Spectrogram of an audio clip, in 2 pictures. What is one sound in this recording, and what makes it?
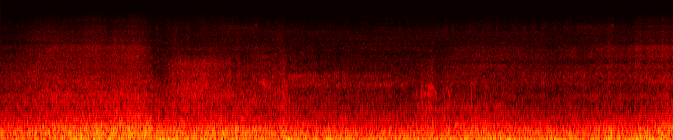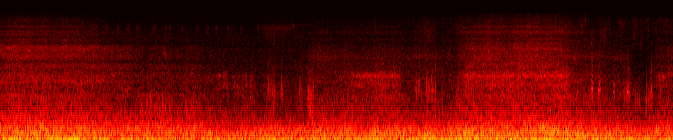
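A man speaks loudly over the wind, close by.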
